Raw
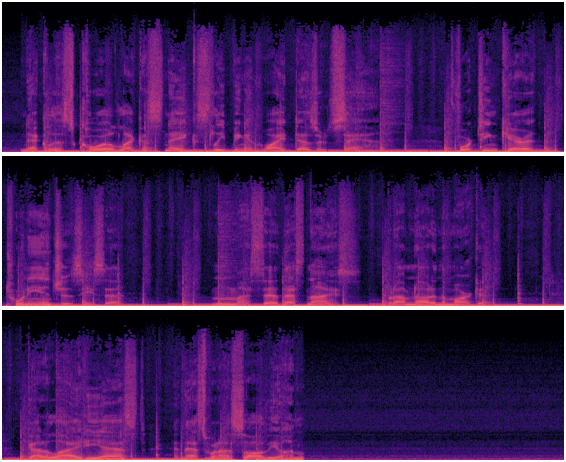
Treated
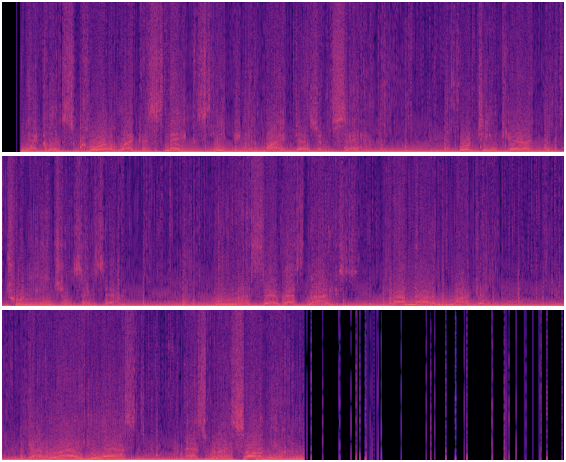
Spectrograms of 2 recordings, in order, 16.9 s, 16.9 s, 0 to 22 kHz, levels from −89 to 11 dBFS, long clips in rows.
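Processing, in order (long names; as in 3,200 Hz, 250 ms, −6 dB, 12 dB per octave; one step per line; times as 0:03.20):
log-companded quantiser 2 bits
level +2.5 dB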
